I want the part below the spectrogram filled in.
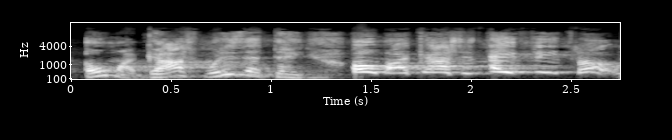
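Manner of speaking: panicked caller. Retold or imitated. Caller spotting the creature during the 911 call, building panic. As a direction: build from alarm to full panic. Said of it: "losing it on the call".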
